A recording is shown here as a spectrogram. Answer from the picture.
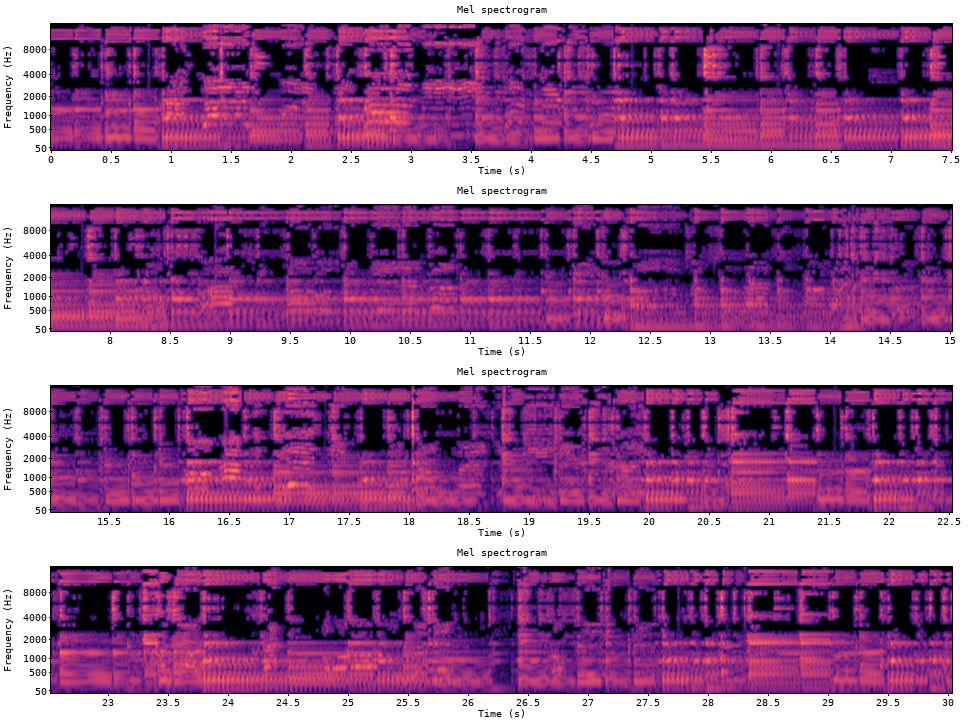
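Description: An electric bass and a guitar playing a song together. Sustained low bass notes change every few seconds under the guitar chords.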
